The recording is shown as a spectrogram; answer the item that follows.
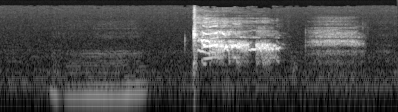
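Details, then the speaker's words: Snoring from a female sleeping under a desk, likened to a truck driver's snoring, heard during a craft video. "can you hear her snoring I'm going to be quiet for a minute listen"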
